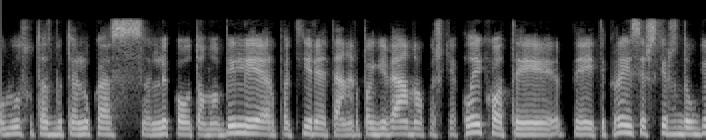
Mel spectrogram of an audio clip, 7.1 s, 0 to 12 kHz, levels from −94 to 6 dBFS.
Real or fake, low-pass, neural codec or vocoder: real; 7.2 kHz; none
